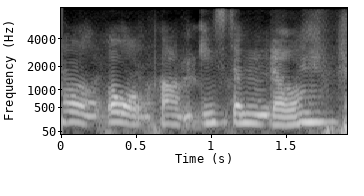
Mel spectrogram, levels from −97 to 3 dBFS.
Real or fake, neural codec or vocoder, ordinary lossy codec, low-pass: fake; codec, 16 kHz, 1 kbps, FreqCodec, smaller model; none; none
